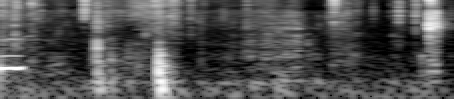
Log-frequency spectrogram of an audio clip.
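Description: Plastic packaging crinkling, with a few brief taps and rustles, as cellophane-wrapped craft supplies are slid and gathered on a desk.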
